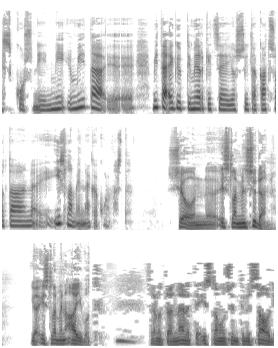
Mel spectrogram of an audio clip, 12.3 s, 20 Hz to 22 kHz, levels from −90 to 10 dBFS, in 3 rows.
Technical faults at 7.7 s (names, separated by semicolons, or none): none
